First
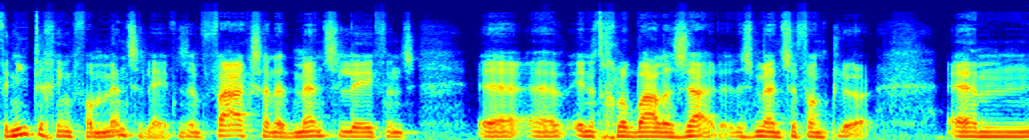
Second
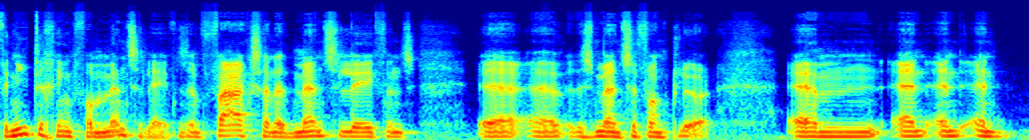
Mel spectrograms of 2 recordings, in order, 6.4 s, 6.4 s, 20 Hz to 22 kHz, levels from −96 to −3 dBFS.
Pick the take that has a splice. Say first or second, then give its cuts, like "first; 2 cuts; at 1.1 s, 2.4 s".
second; 1 cut; at 3.5 s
